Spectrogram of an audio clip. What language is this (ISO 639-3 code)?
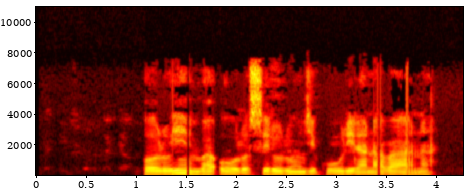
lug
